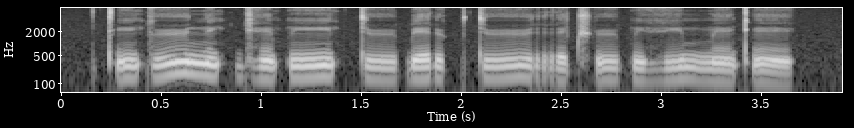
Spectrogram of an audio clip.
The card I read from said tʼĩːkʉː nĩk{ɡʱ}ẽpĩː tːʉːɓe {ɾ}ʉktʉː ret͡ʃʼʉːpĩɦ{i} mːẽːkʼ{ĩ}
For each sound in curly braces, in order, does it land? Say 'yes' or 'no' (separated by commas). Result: yes, yes, yes, no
